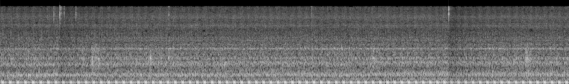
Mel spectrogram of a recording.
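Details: Yamaha Vixion motorcycle, previously not idling and dying off throttle, after 12 stored fault codes were cleared; steady even thump at about 3.5 beats a second holding smoothly with no hunting or dying, healthy idle.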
